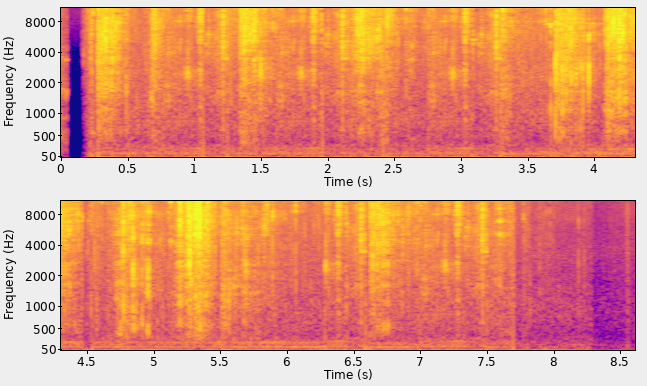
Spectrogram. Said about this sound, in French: Donc je continue à enregistrer, j'ai le casque sur les oreilles et je l'entends marcher dans les feuilles.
